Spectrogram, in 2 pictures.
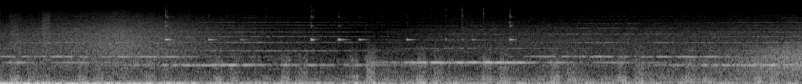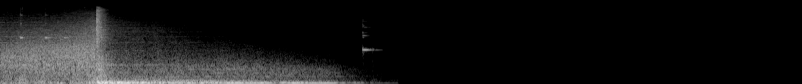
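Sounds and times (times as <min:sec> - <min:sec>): deep rumble: 0:00.0 - 0:11.5
long high tones: 0:00.3 - 0:08.8
faint electronic chirps: 0:01.3 - 0:05.4.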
